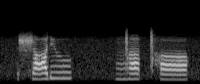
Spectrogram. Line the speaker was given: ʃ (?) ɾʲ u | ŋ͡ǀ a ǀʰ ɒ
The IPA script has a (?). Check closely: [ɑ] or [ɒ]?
ɑ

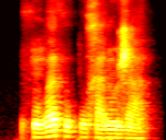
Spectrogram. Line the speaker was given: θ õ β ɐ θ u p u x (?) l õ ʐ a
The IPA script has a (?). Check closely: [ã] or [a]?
a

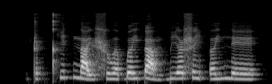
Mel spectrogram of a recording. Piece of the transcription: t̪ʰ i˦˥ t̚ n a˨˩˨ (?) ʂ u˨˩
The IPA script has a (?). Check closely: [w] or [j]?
j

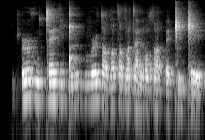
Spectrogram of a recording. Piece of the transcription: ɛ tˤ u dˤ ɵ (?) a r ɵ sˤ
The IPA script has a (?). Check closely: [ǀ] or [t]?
t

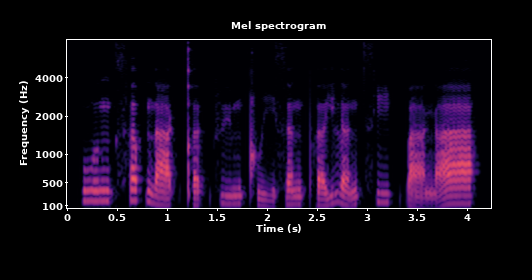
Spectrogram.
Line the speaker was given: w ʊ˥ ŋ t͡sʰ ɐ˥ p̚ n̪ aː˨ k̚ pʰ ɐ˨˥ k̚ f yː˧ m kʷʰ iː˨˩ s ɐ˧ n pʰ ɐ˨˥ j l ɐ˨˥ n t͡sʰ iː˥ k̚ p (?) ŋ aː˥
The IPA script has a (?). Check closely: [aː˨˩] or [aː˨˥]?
aː˨˩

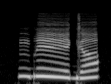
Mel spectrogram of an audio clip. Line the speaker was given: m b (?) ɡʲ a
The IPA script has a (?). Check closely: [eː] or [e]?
eː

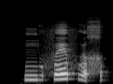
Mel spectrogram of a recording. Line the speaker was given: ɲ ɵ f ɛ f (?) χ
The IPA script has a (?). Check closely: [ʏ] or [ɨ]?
ɨ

